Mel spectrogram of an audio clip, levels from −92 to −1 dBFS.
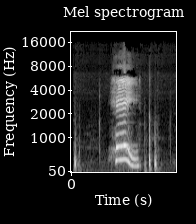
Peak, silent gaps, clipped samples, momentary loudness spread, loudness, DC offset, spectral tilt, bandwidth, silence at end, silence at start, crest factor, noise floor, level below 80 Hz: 0 dBFS; none; under 0.1%; 19 LU; -13 LUFS; under 0.1%; -2 dB/octave; 16 kHz; 0.4 s; 0.05 s; 18 dB; -53 dBFS; -58 dBFS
